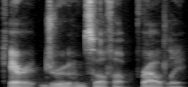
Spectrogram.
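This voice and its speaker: Low-voiced, husky male streamer reading aloud. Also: moderate pace. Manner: relaxed, chatty asides to viewers. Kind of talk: live-stream book reading with casual asides.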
